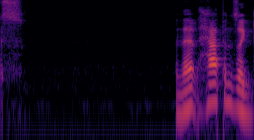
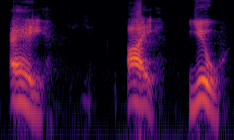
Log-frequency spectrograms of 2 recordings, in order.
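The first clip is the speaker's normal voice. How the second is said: loud, raised-pitch challenge; pirate calling out; 6 semitones higher, 8 dB louder, slower than usual. Acted. Pirate spots a passenger who spoke up, loud challenge. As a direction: call out sharply to single someone out.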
